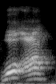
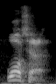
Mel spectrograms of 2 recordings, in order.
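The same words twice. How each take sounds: First: It is said in a North London accent. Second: It is said in a BBC British accent. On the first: "then their teachers are like" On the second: "then like on the B B C, they're like"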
